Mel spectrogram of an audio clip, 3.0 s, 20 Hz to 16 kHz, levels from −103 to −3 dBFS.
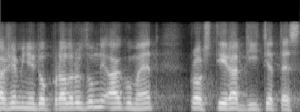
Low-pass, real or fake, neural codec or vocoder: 7.2 kHz; fake; codec, 16 kHz, 0.3 kbps, FocalCodec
